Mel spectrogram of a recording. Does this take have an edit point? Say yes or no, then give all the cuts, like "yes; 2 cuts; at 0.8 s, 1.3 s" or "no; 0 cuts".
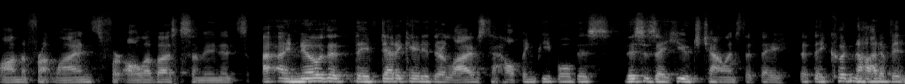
yes; 4 cuts; at 2.5 s, 3.5 s, 5.7 s, 6.2 s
